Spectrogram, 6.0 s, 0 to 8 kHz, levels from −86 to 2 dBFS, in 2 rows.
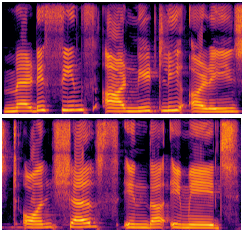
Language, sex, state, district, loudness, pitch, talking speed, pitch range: English, female, Assam, Kamrup Metropolitan, -13 LUFS, 230 Hz, 90 wpm, 220-265 Hz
